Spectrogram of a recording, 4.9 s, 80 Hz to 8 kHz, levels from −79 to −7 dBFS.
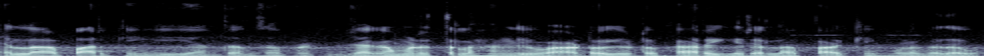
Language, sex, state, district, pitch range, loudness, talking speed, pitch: Kannada, male, Karnataka, Belgaum, 125-135 Hz, -19 LUFS, 110 wpm, 130 Hz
